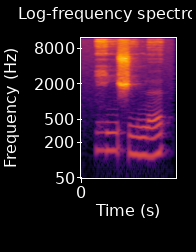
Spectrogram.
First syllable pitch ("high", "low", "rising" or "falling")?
high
